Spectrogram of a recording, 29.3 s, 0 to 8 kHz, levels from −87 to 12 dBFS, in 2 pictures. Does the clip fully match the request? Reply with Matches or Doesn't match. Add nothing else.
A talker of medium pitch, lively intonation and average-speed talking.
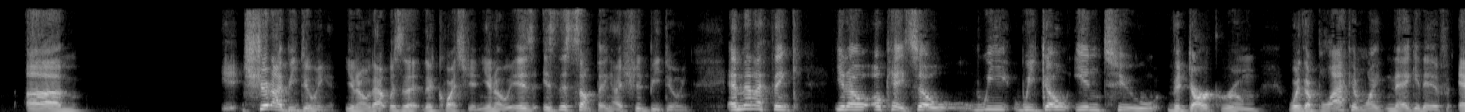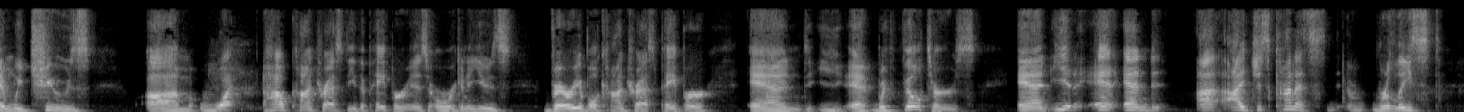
Matches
